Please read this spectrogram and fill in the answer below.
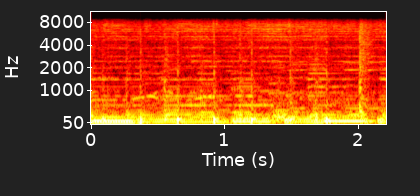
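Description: Live band music driven by a drum kit: quick snare, bass drum and cymbal strikes over sustained bass guitar notes that repeat about every half second.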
